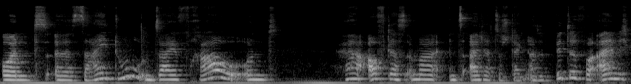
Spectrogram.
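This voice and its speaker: There is noticeable background noise behind this woman as she talks. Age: 40s. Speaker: podcast host. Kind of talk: casual monologue. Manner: animated.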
